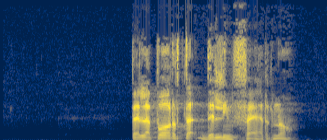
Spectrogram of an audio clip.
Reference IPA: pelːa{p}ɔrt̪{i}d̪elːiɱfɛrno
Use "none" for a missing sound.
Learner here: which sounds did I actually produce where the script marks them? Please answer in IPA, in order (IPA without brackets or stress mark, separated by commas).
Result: p, a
